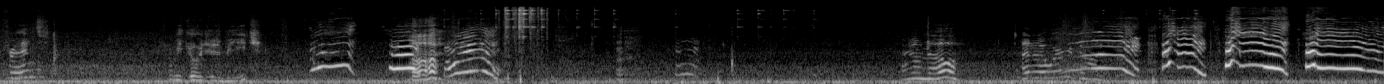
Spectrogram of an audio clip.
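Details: Akira, a dog, excited on the way to the spit to play with her friends, gives scattered high whines that grow into a burst of falling, drawn-out whimpers near the end, over a steady low vehicle hum and a person talking.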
